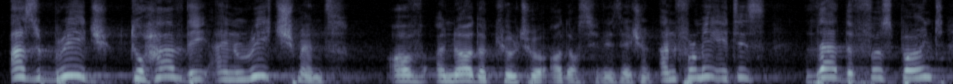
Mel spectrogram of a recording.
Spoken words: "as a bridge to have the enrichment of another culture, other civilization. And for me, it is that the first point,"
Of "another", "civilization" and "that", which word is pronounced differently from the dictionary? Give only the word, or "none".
none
